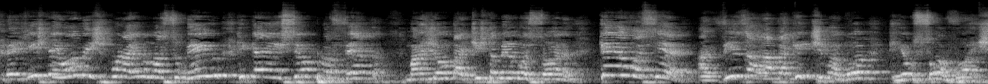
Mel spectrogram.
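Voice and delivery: loud, high, impassioned sermon delivery; fiery preaching. Acted. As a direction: preach it out to the congregation. Preaching at full force.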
